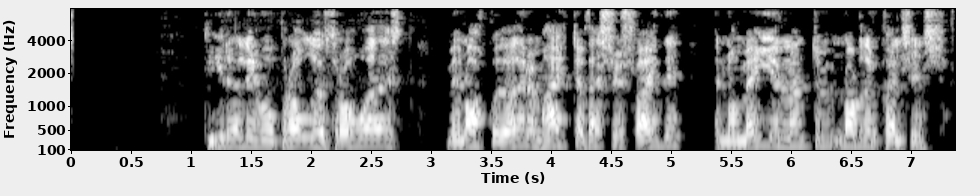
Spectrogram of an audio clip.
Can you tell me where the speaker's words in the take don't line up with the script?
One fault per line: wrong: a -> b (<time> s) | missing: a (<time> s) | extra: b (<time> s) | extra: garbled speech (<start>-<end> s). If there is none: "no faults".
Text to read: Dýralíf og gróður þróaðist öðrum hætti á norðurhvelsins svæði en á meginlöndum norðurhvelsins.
extra: með nokkuð (3.2 s)
wrong: norðurhvelsins -> þessu (4.3 s)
